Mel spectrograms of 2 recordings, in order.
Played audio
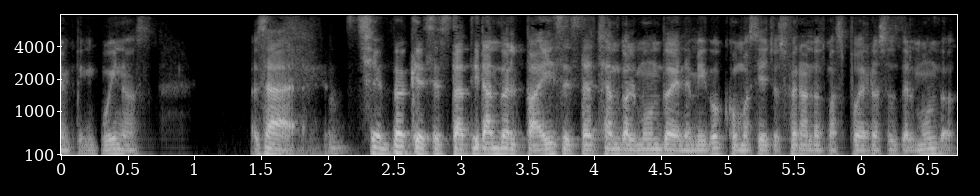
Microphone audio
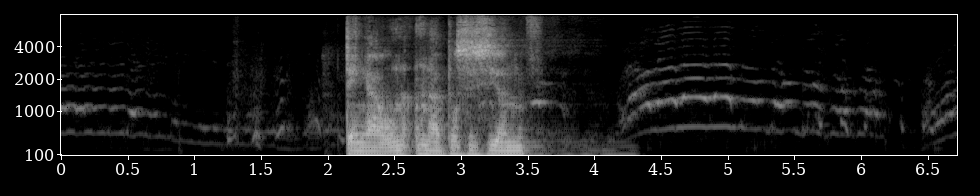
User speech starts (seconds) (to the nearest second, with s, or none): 2 s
